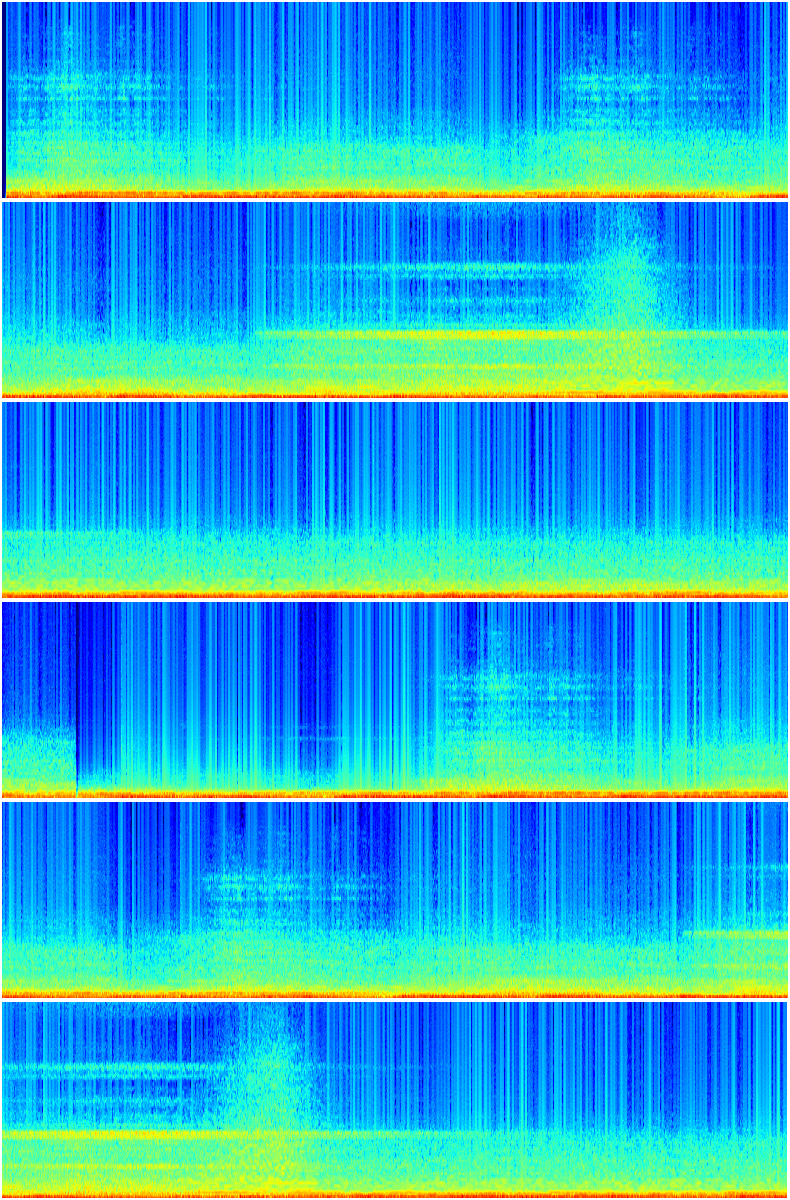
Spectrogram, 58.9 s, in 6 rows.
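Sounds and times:
ambient music: 0.0 - 58.9.

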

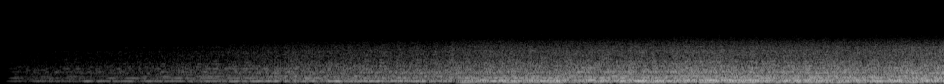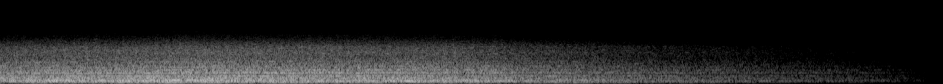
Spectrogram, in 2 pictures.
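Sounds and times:
jungle suspense strings: 1.6 - 17.2.

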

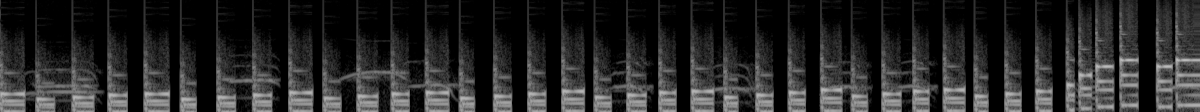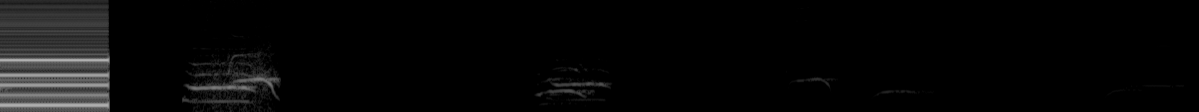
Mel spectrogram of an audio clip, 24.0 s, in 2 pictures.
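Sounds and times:
organ music: 0.0 - 13.1.

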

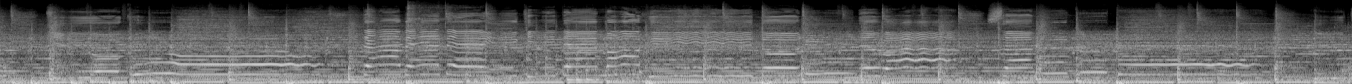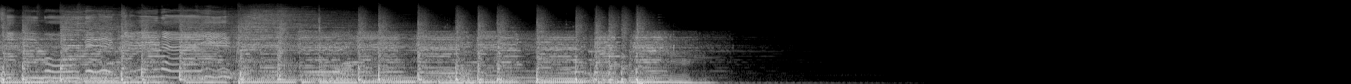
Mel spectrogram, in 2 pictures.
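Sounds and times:
lunatic trance music: 0.0 - 20.6.

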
